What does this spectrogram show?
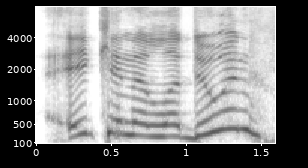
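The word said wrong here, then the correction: Akinmoladun: Akamuladon. – There it is. – Akamuladon.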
